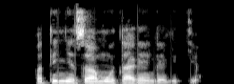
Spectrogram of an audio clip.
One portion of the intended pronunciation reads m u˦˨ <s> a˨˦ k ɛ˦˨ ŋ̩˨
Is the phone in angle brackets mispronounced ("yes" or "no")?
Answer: yes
